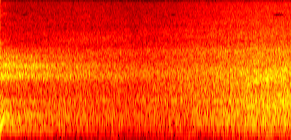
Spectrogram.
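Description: A steady rushing noise with no clear pitch, dipping about a second in and swelling again toward the end.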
